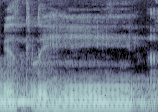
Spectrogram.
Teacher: Lam itu kan di kasroh hidup. Maka hi-nya itu menjadi mad silah qasirah, dibaca panjang dua ketukan.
